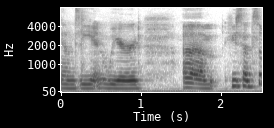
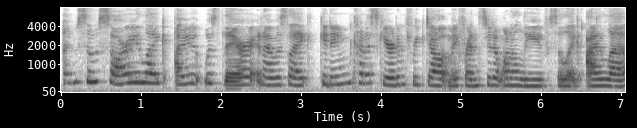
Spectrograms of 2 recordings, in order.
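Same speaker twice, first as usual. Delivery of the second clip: put-on sweet, girlish higher voice. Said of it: "like, sweet girl's voice".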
